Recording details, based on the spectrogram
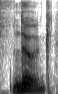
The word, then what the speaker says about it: Fnugg: It's Fnugg. F-N-U-G-G, which means something like a snowflake or something small.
